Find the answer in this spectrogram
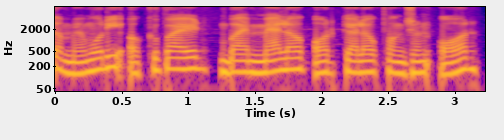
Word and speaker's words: malloc: करते हैं तो हमारा पहला फंक्शन होता है मैलक फंक्शन एड एल ओ स इसका स्पेलिंग होती है मेलक फंक्शन मेलो फंक्शन क्या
